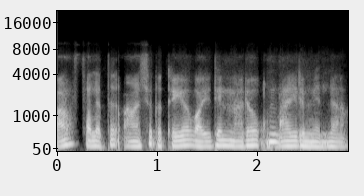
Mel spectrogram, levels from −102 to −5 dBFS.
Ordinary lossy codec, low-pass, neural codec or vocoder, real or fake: Opus, 16 kbps; 7.2 kHz; codec, 16 kHz, 1 kbps, FreqCodec, larger model; fake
